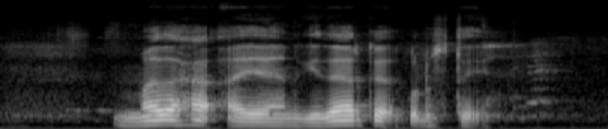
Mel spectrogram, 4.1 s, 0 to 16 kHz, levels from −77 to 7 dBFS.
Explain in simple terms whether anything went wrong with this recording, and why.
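Nothing went wrong with this audio; the speech comes through without any fault that a listener could point to.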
